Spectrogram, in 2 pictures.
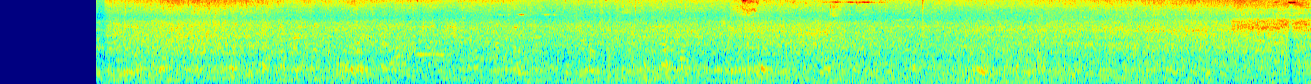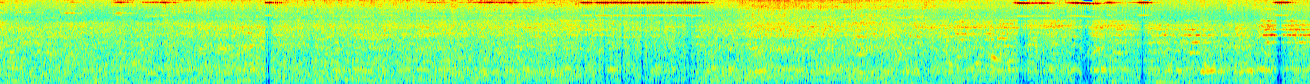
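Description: A busy crowd chatters outdoors.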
